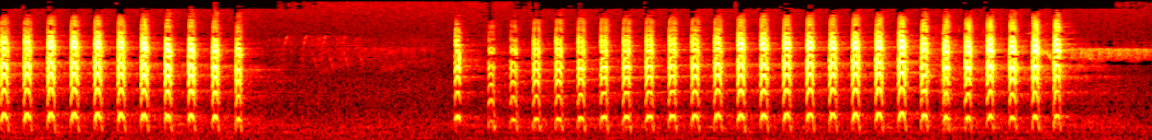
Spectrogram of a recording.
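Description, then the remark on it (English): A northern flicker gives a shorter rapid series of harsh repeated notes, then after a brief pause a Cooper's hawk gives a long, loud, steady cackling run of similar harsh notes; no talking. “First the northern flicker, and then the Cooper's hawk.”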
